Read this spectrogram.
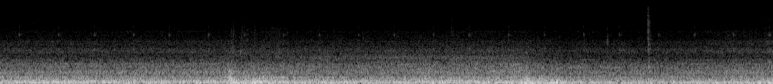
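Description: A truck engine rumbles steadily from inside the cab.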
